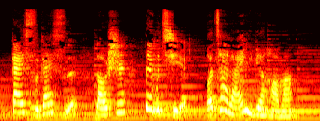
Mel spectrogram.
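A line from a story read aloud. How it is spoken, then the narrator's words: Laughing. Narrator (Chinese): 可是又笑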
